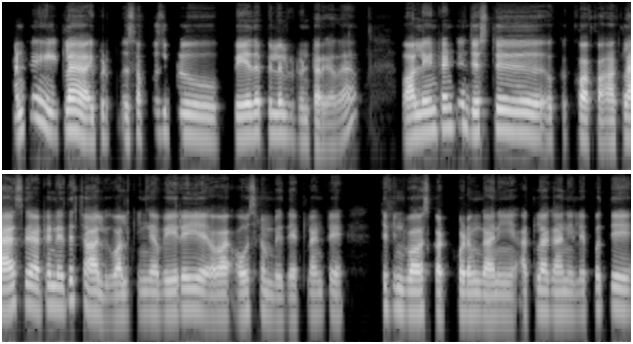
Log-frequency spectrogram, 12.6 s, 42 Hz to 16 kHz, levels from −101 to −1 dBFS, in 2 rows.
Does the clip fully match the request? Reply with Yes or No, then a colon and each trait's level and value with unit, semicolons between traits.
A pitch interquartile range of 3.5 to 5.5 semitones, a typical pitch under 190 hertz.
Yes: average, 4.0 semitones; medium, 140 Hz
